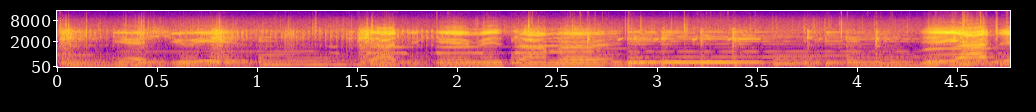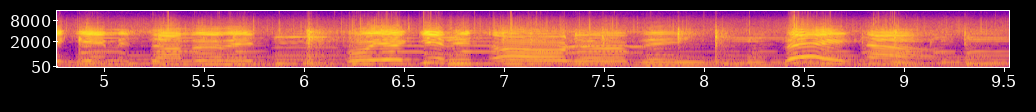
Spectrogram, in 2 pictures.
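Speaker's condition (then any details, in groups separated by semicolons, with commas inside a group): No condition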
